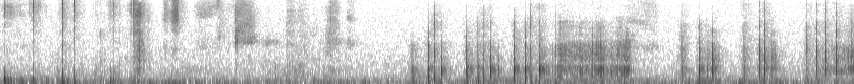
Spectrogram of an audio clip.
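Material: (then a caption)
Cardboard. A small, solid hardcover notebook with an ornate embossed gold and brown cover is held in the hands while long painted nails tap and scratch across its cover. Quick, sharp clicking taps alternate with soft, dry scratching and tracing strokes. It stays quiet and close throughout, with the taps clustering more densely in the second half.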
